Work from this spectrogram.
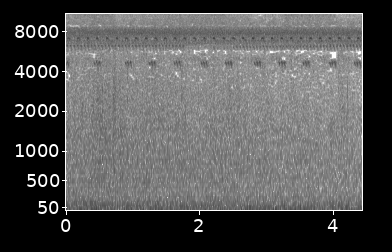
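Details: Fall crickets in a corn field give regular short high chirps in a steady rhythm beside a constant piercing trill, with a faint rustle of wind through the corn stalks.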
